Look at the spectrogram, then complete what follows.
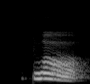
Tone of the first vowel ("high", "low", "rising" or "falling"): falling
